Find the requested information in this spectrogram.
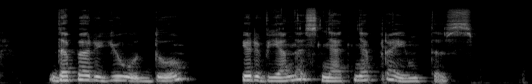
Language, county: Lithuanian, Klaipėda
